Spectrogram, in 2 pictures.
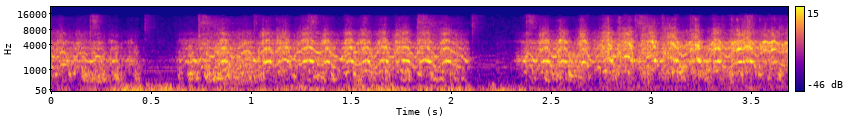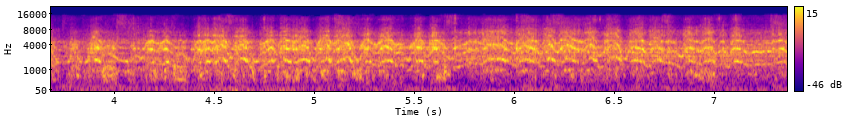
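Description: Electric motor and gear train of a 1:12 scale RC crawler truck (LDRC LD-P06 Unimog) whining under heavy load as it is driven hard up a rocky climb, the throttle easing off briefly about half a second and two seconds in.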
